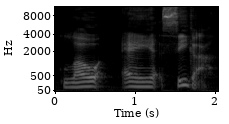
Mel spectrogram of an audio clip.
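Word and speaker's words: Loáisiga: know and on Wikipedia his last name is pronounced lo a sigue so apologies there Louis sigue alright two more boxes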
